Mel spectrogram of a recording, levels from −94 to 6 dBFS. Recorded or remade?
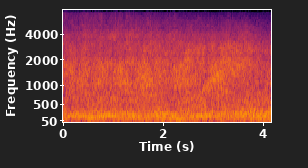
recorded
